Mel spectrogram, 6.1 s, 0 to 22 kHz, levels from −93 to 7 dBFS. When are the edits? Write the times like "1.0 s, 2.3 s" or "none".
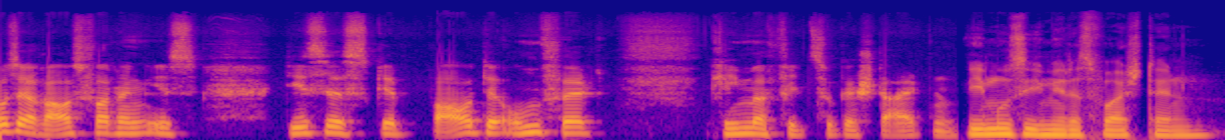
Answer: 3.5 s, 4.8 s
